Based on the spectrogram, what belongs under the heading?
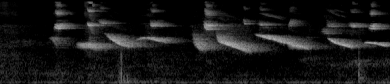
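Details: Warming-up song of a bred Green-winged saltator, Corvo x Fogueira lineage: two bursts of rich, downward-sweeping whistles, each about a second long, ringing clearly above faint high chips.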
